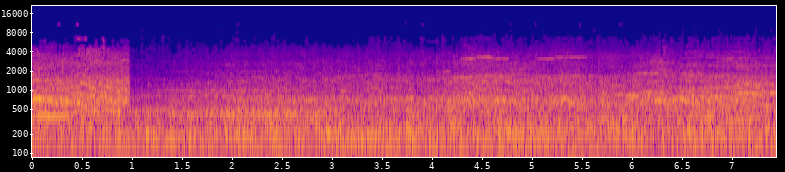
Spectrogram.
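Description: A large crowd runs and cheers in the distance outdoors.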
